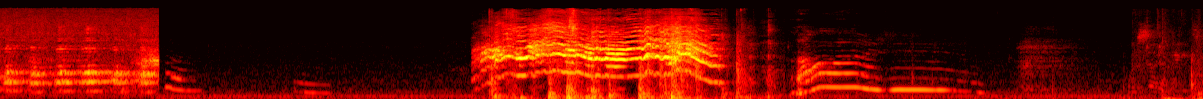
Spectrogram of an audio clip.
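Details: Domestic cats misbehaving, from a compilation: a brief harmonic meow, then a loud, wavering, strained yowl lasting about two seconds, followed by a falling, drawn-out meow-like cry against a quiet indoor background.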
